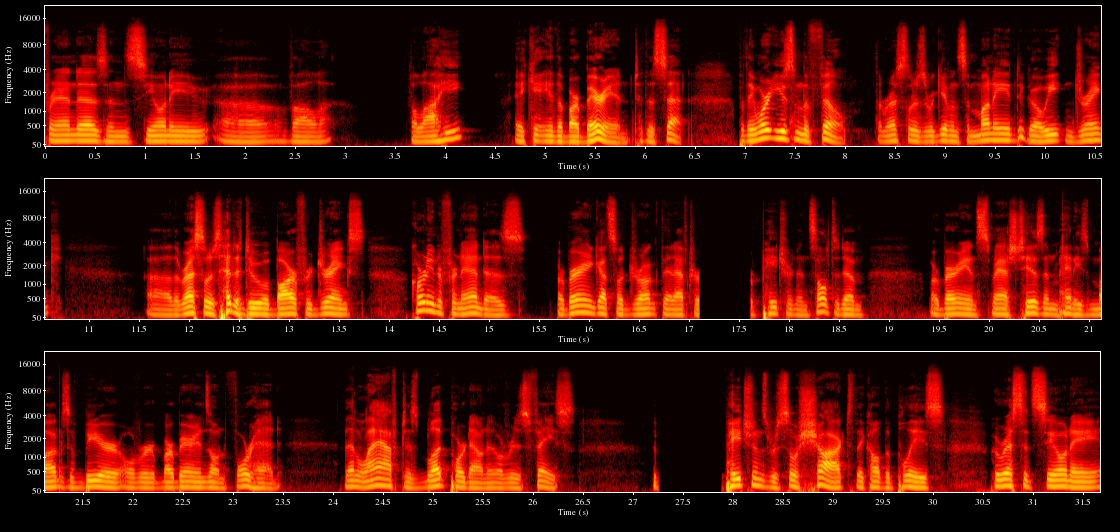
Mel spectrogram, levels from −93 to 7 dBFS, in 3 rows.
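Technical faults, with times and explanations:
17.09–17.62 s and 27.24–27.89 s, playback stall: the speech cuts to dead silence mid-flow, first for about half a second, then for roughly 0.63 s, before picking up again. In both gaps the flow of the talk just hangs and restarts. That points to the player likely running dry of buffered data, or its audio thread getting blocked, leaving nothing to output until it caught up.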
